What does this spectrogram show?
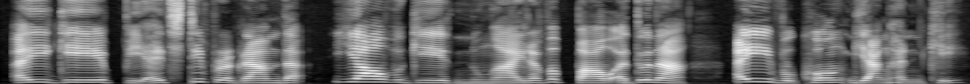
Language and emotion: Manipuri, happy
